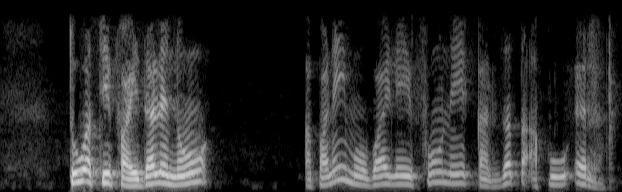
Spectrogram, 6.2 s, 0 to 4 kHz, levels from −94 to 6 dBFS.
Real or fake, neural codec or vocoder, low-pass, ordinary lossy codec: real; none; 3.6 kHz; AAC, 32 kbps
